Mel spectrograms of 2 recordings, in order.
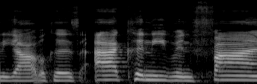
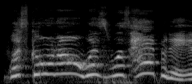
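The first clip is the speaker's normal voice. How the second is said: very high, urgent imitation; alarmed friend; 14 semitones higher than usual. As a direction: fire off worried questions in a high voice. Best friend's alarmed questions, acted.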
